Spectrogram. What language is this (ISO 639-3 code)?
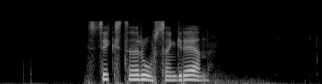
swe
